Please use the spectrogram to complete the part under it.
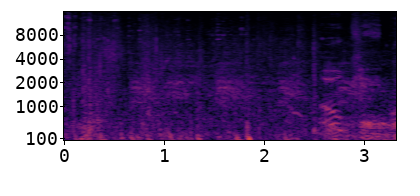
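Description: Horse hooves clip-clop at a steady trot in the video game Red Dead Redemption 2, close and rhythmic, mixed with game ambience and some brief talk.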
